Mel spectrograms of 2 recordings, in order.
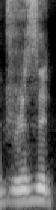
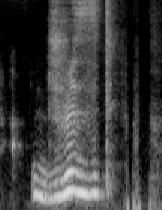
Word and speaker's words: Drizzt: Drizzt. His name is hard to pronounce. Drizzt. I think we should make the Z's like a insect buzzing sound.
